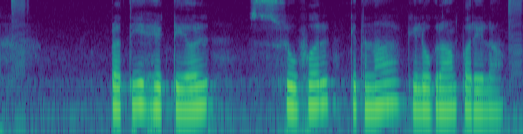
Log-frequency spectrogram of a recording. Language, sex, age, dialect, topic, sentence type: Bhojpuri, female, 25-30, Southern / Standard, agriculture, question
